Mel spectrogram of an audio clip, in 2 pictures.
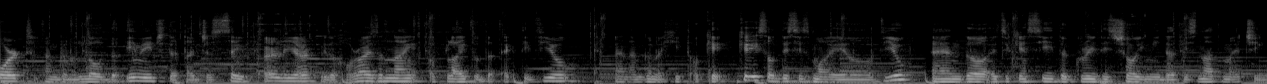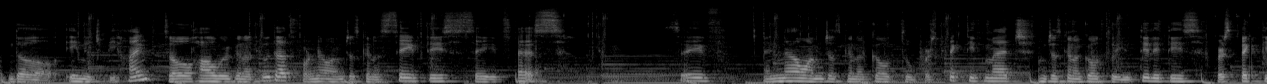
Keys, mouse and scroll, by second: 0.4 click, 1.8 click, 3.0 click, 4.2 click, 5.9 click, 7.3-8.4 middle drag, 9.1 right click, 14.0-14.6 right drag, 15.5 click, 17.3 click, 20.6 click, 22.2 click, 22.9 click, 24.7 click, 24.9 click.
